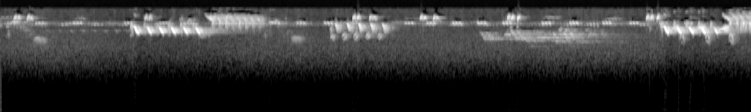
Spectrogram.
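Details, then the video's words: Spotted towhee song repeated several times: each phrase opens with a run of quick clipped notes and ends in a buzzy, rattling trill. Other birds chirp between phrases over a continuous high-pitched hum. "Spotted Towhee Bird Sound, Bird Song, Bird Call"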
